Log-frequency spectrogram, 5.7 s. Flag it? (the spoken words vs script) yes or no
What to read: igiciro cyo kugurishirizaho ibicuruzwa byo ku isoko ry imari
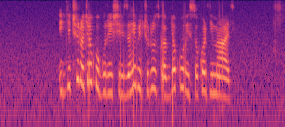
no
